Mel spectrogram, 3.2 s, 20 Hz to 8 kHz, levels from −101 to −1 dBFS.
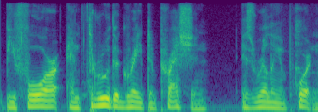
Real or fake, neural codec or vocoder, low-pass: real; none; 7.2 kHz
